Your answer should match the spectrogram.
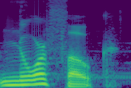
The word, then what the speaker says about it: Norfolk: I can't do the Saturday after because we're recording Norfolk Wizard game, but maybe the Saturday after that.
